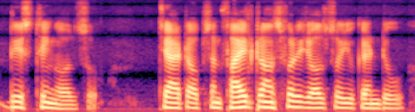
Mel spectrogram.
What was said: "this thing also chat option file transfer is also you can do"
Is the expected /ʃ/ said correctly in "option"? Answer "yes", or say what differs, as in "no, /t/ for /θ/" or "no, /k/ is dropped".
no, /s/ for /ʃ/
